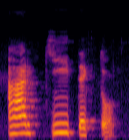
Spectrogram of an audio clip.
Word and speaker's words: arquitecto: Ojo, Q, U, I, no pronunciamos la U. Arquitecto, no arquitecto, ¿vale?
